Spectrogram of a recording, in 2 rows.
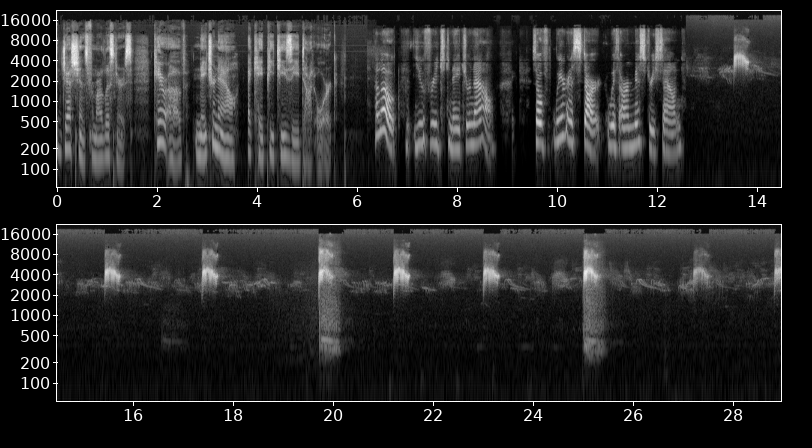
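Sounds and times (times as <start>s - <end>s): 
speech: 0.0s - 5.8s, 6.4s - 8.8s, 9.5s - 12.6s, 13.5s - 13.9s, 15.4s - 15.8s
bird giving short high chirping calls: 12.6s - 28.9s.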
